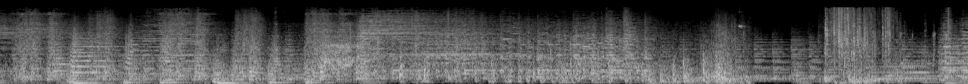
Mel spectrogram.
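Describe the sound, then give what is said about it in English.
A real wood fire crackles in a stove in a living room at Christmas. Loud, dense pops and sharp cracks run continuously over a low roar. “There's a genuine fire burning in a stove behind me. It's lovely and warm.”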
